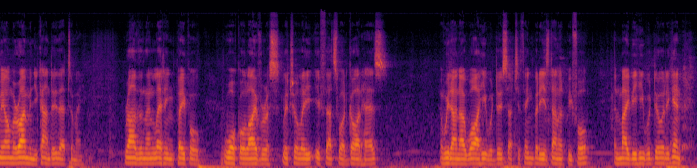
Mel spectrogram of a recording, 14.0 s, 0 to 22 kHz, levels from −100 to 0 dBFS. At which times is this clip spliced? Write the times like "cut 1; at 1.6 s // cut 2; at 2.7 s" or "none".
none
